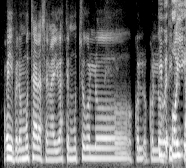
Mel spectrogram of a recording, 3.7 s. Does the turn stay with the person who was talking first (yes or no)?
no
